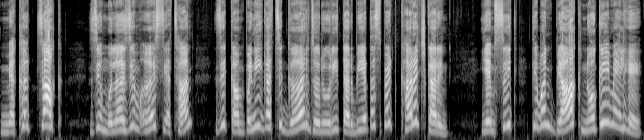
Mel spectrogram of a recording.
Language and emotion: Kashmiri, angry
